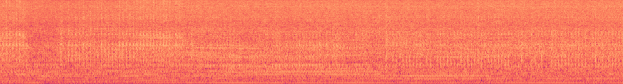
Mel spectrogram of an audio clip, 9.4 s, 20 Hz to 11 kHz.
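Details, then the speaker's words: 2007 Toyota Tacoma 2.7 four-cylinder held at raised rpm from the cab: hard, rapid bottom-end knock, double knock when cylinder 1 cut; teardown found spun connecting rod bearing. Also timing chain rattle on cold start. "so now it's got a double knock when i kill number one cylinder but it definitely seems to be related to number one"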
